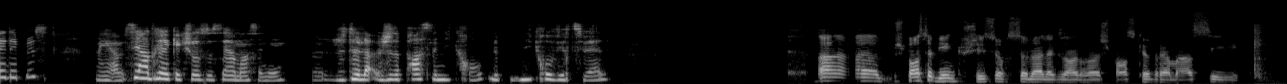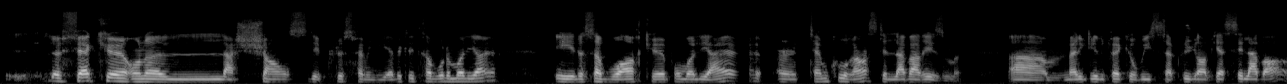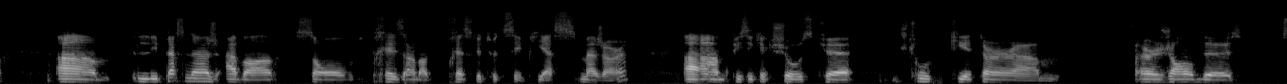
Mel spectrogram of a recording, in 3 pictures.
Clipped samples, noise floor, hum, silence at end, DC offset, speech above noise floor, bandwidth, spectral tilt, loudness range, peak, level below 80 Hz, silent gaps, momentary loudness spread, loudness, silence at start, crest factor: under 0.1%; -83 dBFS; none; 0 s; under 0.1%; 54 dB; 12.5 kHz; -5 dB/octave; 8 LU; -6 dBFS; -76 dBFS; 6.59-7.19 s; 16 LU; -29 LUFS; 0 s; 22 dB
